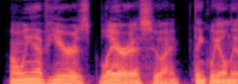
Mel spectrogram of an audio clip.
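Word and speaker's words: Larys: we have here is Lis who I think we only like because his name rhymes with Varys and a selection of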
